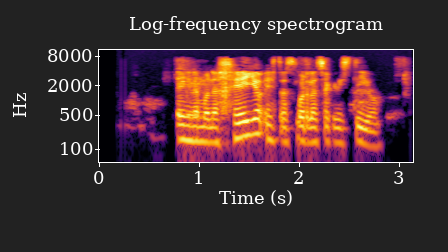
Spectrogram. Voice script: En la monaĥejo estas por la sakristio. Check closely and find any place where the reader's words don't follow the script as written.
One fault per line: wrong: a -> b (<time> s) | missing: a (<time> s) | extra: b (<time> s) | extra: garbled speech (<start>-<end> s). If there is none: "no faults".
no faults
